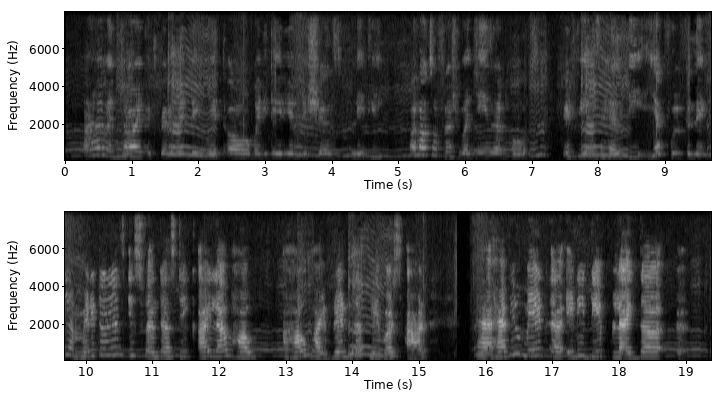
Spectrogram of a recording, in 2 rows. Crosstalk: none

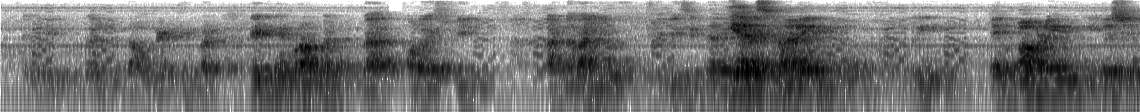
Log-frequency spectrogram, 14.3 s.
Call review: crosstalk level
present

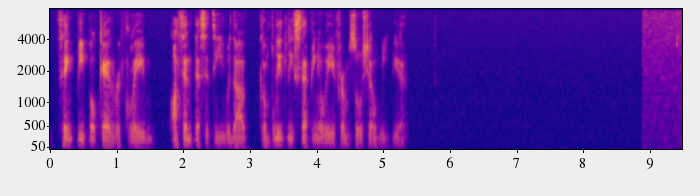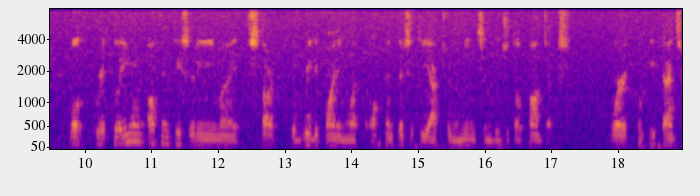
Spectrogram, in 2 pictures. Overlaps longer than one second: none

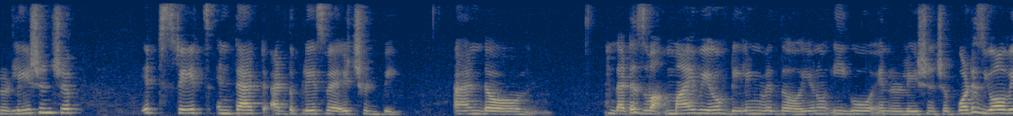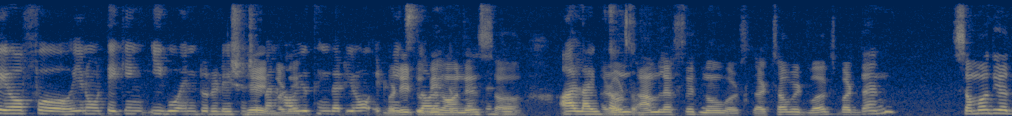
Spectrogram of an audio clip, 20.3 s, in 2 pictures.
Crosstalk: present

